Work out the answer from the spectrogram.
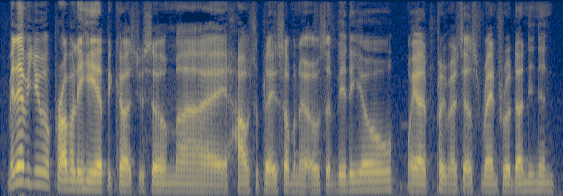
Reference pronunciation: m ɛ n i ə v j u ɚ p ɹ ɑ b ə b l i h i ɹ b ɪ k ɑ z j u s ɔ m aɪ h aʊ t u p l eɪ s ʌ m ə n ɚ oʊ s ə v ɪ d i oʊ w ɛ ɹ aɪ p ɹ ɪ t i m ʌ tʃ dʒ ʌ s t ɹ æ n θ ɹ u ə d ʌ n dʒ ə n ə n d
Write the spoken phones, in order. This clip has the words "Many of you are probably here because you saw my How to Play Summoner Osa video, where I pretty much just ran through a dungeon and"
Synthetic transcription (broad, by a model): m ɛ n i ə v j u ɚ p ɹ ɑ b ə b l i h i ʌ b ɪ k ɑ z j u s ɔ m aɪ h aʊ t u p l eɪ s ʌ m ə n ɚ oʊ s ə v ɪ d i oʊ w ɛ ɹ aɪ p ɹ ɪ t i m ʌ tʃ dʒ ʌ s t ɹ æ n f ɹ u d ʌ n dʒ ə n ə n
